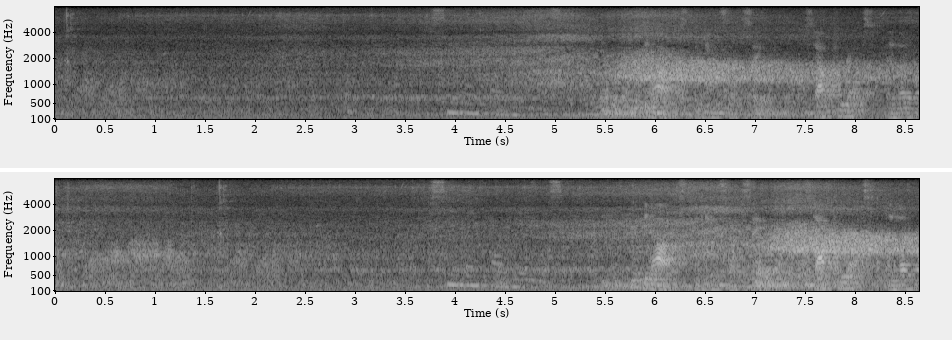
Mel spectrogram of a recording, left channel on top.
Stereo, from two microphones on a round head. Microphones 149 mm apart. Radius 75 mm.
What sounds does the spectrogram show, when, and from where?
3.7 s a woman speaking: 20° right (ahead or behind), 5.5 m
5.8 s a man speaking: 25° right (ahead or behind), 8 m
